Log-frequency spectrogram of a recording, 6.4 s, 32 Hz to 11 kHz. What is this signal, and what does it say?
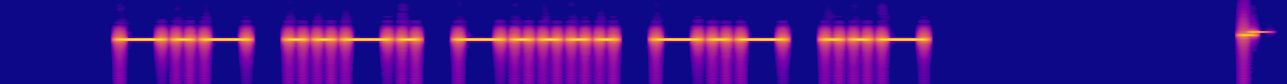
Morse code, heard as a keyed tone, about 17 wpm, 700 Hz. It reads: KF6KU
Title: USA Call Signs 17wpm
